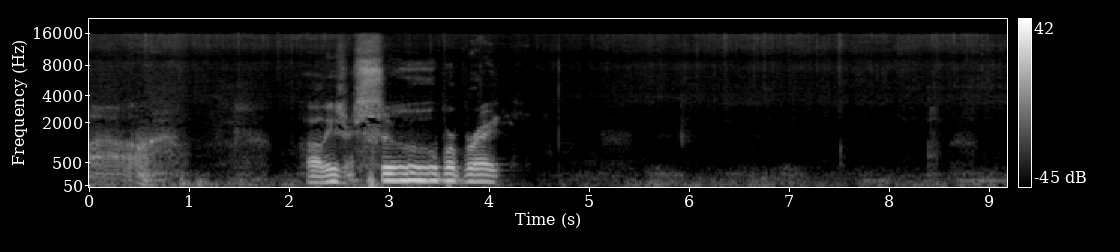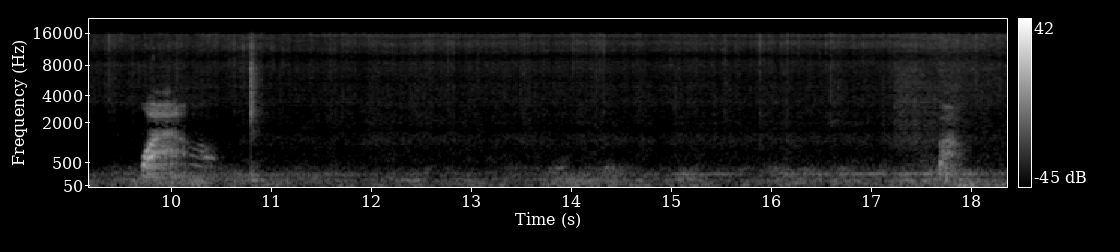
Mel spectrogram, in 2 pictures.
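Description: Sparklers fizz and crackle close by.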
